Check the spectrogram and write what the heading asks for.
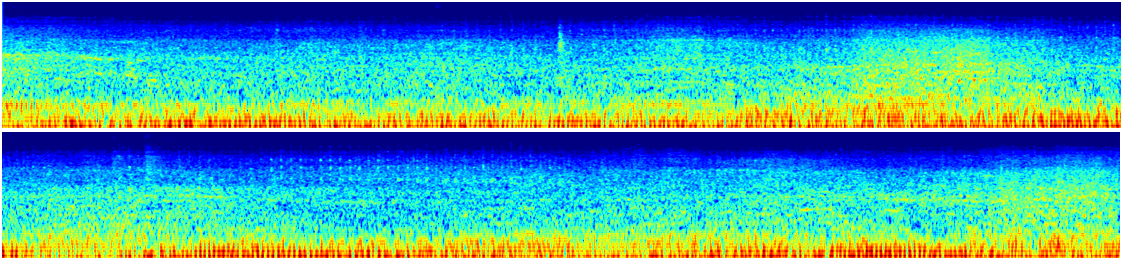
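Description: Street traffic heard from a moving motorbike: a steady low rumble of engine and road noise, with scooters and auto-rickshaws around it. The traffic swells briefly about six seconds in.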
